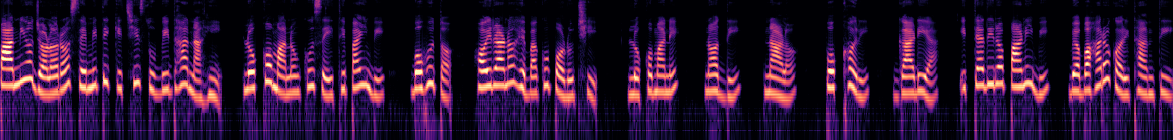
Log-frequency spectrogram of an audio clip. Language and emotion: Odia, neutral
